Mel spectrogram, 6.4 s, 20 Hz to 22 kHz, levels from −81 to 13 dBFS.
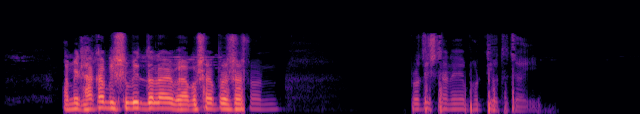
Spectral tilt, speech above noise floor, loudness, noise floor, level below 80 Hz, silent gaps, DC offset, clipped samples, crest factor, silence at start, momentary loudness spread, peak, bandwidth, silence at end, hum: -5.5 dB/octave; over 72 dB; -17 LUFS; under -90 dBFS; -52 dBFS; none; under 0.1%; under 0.1%; 18 dB; 0.65 s; 20 LU; -2 dBFS; 8 kHz; 1.15 s; none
